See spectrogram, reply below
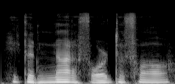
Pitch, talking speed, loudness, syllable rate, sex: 100 Hz, 205 wpm, -15 LUFS, 4.2 syllables/s, male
